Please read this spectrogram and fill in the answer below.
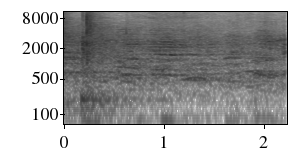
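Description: Indistinct voices and the background sound of an ice hockey arena, with a short sharp knock just after the start.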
